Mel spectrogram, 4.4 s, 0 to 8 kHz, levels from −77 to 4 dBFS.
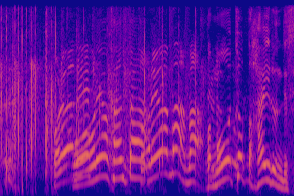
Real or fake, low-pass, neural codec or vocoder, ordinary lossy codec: real; 7.2 kHz; none; none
